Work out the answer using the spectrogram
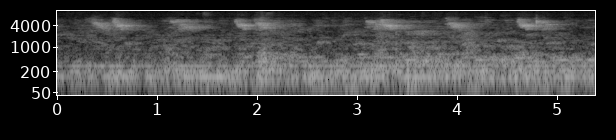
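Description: Small birds chirping in the background, short high chirps repeating about every half second, over a faint low hum.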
